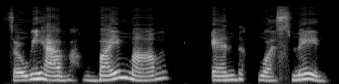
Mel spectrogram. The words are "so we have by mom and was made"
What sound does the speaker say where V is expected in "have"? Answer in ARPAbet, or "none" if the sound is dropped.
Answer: V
